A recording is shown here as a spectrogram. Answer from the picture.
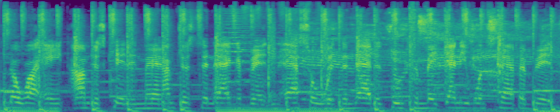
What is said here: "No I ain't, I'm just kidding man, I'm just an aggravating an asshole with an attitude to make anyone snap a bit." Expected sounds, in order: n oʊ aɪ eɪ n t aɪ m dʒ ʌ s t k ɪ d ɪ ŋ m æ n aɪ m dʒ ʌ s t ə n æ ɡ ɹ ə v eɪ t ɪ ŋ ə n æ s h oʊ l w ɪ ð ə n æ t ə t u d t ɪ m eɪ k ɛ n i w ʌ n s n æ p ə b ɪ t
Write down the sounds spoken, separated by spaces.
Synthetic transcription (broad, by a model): n oʊ aɪ eɪ n t aɪ m dʒ ʌ s k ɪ d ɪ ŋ m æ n aɪ m dʒ ʌ s t ə n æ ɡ ə b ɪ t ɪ n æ s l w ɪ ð ə n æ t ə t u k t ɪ m eɪ k ɛ n i w ʌ n s n æ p ə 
